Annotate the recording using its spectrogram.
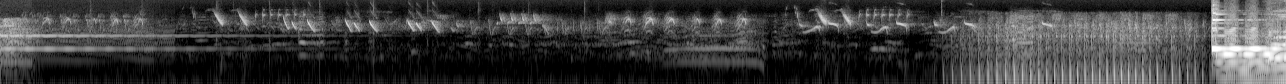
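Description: Background music fades out, leaving small birds chirping in short, quick calls over quiet outdoor ambience. Near the end a fast, rhythmic buzzing pulse rises.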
